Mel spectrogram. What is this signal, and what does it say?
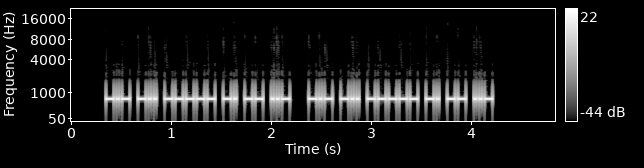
Morse code, heard as a keyed tone, about 44 wpm, 700 Hz. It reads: KD0NMU KD0NMU
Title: USA Call Signs Repeated 2x 45wpm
